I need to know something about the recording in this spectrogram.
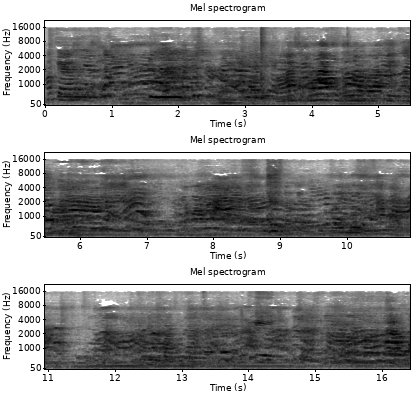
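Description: Young children chatter nearby in a room.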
